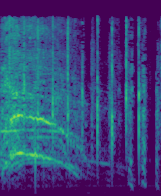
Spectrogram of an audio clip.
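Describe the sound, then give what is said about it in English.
Live crowd applause at The Political Cesspool's happy hour show, real rather than canned applause, with a loud cheer or whoop at the start, then thinning out into a handful of scattered, separate claps as the clapping dies down. “And there actually is a large crowd here that is not canned laughter and canned applause.”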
